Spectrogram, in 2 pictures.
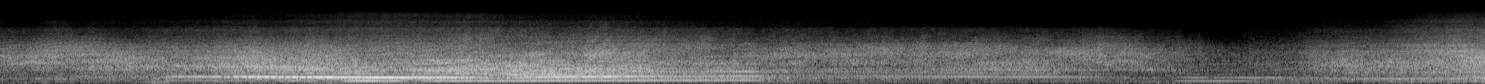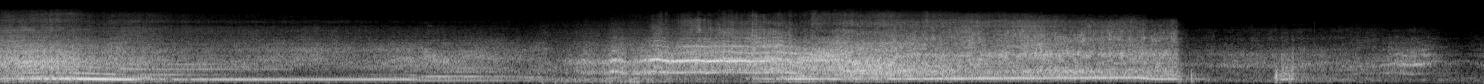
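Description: Camouflaged 2014 Nissan GT-R NISMO prototype's twin-turbo V6 at racing speed, passing several times. The engine pitch rises under acceleration and drops back at each gear change. It cuts off suddenly near the end.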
